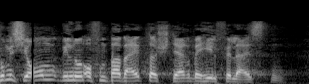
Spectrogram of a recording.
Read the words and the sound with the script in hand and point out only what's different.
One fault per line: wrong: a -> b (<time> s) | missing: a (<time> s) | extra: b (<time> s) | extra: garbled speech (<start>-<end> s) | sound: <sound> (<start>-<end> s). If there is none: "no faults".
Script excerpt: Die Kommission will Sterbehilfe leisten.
sound: dropout (0.3-0.3 s)
extra: nun offenbar weiter (0.7 s)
